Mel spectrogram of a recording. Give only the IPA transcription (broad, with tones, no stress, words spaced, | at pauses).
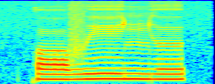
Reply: kɔ˧veː˦ɲə˦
